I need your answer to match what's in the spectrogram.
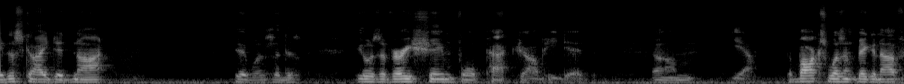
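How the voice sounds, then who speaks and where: A man's voice: medium pitch, a bit bright. An American man chatting casually in a rambling, folksy vlog style, his speech slightly muffled by a lip full of dipping tobacco. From Oregon, United States. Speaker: dipping tobacco review vlogger. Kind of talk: casual rambling chat to camera.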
